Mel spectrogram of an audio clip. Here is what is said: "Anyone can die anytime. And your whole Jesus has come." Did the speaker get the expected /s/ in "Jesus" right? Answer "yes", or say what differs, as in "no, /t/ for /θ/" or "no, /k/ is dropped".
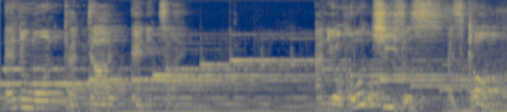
yes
